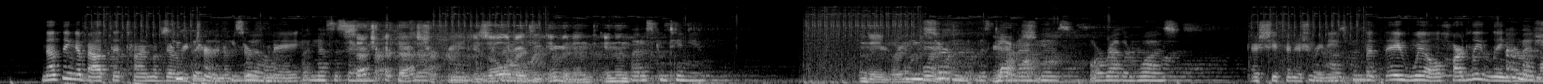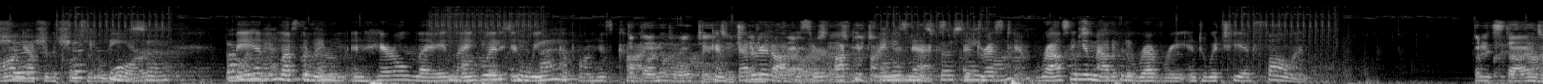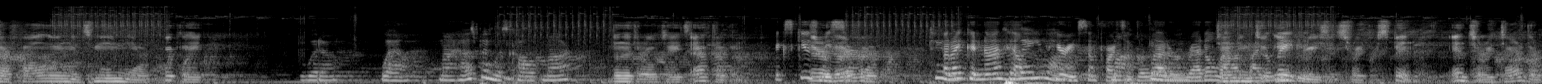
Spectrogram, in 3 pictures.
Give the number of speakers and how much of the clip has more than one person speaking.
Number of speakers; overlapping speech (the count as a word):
three, about 50%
